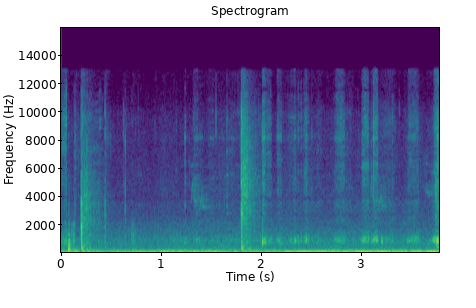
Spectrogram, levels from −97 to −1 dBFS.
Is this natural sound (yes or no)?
yes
